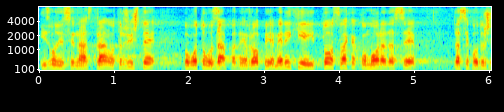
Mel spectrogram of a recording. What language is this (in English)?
Serbian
